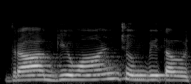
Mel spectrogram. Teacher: द्राक् changes to g because of sandhi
